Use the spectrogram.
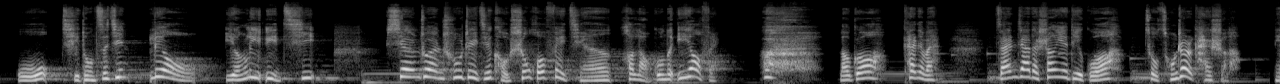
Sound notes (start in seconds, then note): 7.6 sigh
